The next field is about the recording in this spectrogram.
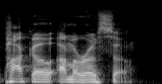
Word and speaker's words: Paco Amoroso: Catriol and Poco, how do I say it? Catriol and Paco Amoroso.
